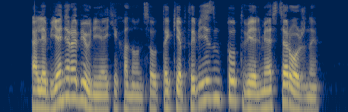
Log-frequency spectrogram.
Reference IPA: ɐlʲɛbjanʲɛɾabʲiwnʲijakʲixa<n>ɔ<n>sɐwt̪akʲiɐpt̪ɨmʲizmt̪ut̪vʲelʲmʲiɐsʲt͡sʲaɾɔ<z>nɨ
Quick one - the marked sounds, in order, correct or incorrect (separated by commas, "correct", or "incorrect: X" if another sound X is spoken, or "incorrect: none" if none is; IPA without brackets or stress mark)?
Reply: correct, correct, incorrect: ʐ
